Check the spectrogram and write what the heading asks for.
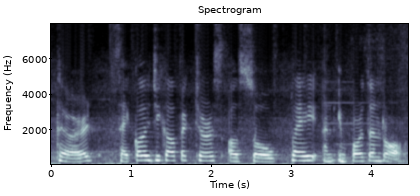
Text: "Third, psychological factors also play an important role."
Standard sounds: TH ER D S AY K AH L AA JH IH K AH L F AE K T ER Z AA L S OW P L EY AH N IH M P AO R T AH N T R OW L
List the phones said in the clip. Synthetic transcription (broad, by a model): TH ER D S AY K AH L AA JH IH K AH L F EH K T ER S AA L S OW P L EY AH N IH M P AO R T AH N T R OW L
